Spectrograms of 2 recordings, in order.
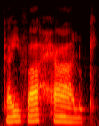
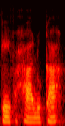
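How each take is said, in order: First: The last word ends on a bare consonant. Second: The last word ends with a short vowel. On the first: It can address either a man or a woman. "the proper way of saying this is kaifa haluk" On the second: It addresses a man. "in traditionally, it is kaifa haluka"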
